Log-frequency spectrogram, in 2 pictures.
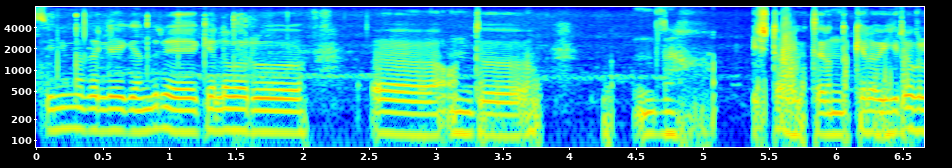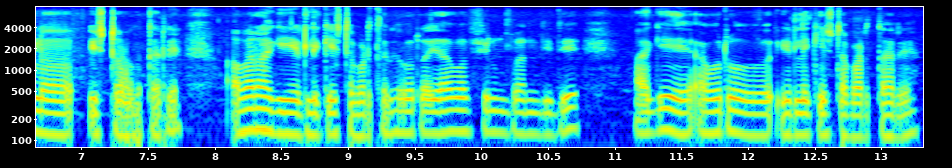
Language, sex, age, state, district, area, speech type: Kannada, male, 30-45, Karnataka, Dakshina Kannada, rural, spontaneous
